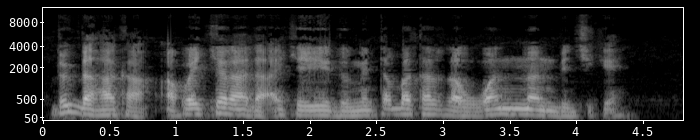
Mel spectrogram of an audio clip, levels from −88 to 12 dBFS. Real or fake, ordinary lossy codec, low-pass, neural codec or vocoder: fake; AAC, 32 kbps; 9.9 kHz; vocoder, 22.05 kHz, 80 mel bands, WaveNeXt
